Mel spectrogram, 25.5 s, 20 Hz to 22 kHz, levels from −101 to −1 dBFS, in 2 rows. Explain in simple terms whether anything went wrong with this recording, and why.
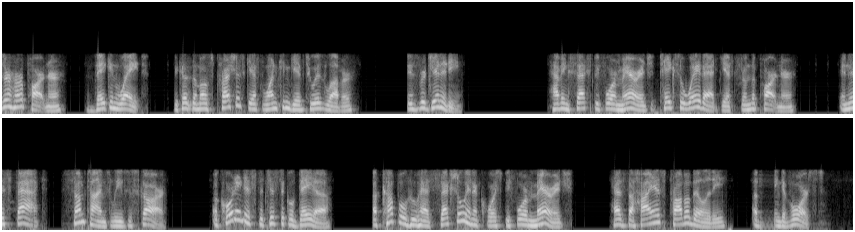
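The whole clip went through the GSM full-rate codec, the old phone codec, so the speech sounds buzzy and gravelly, with everything above 4 kHz cut off.

There are also lost GSM frames, where the codec kept repeating the last good bit of sound, giving a brief metallic ring: for 60 ms at 2.8 s, just before "the most precious gift"; for 40 ms at 13.2 s, between "and this" and "sometimes leaves a scar"; and for 220 ms from 24.14 to 24.39 s, right after "has the highest probability".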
